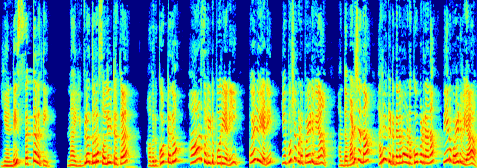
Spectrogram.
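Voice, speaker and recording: A woman voicing a jealous, hot-tempered young wife who scolds fast in a cartoon. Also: expressive. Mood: furious. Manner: scolding, rapid and shrill. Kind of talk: Tamil cartoon voice acting.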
